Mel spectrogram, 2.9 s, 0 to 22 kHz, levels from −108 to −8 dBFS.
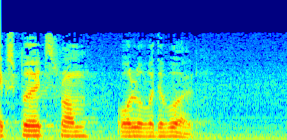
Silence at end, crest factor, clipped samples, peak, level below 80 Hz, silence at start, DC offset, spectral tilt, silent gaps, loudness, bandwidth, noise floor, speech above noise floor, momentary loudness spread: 0 s; 20 dB; under 0.1%; -10 dBFS; -50 dBFS; 0 s; under 0.1%; -5.5 dB/octave; none; -28 LUFS; 8.4 kHz; -49 dBFS; 22 dB; 13 LU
